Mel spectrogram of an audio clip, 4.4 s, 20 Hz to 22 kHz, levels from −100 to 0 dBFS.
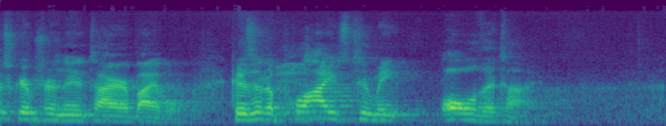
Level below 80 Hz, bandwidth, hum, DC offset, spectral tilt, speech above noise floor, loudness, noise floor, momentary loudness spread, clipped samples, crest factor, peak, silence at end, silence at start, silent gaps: -76 dBFS; 16.5 kHz; none; under 0.1%; -5 dB/octave; 27 dB; -28 LUFS; -55 dBFS; 11 LU; under 0.1%; 18 dB; -10 dBFS; 0 s; 0 s; none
